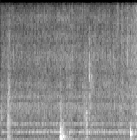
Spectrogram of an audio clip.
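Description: Spice powders and a teaspoon of tomato sauce stirred in a hot pan, giving a low steady sizzle broken by a few sharp spoon taps and scrapes, close and without talk.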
